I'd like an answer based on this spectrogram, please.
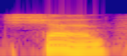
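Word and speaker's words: Seán: name in GIC but s aan pronounced Shan is the way that people Irish speakers pronouned Shan that's what I'm called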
